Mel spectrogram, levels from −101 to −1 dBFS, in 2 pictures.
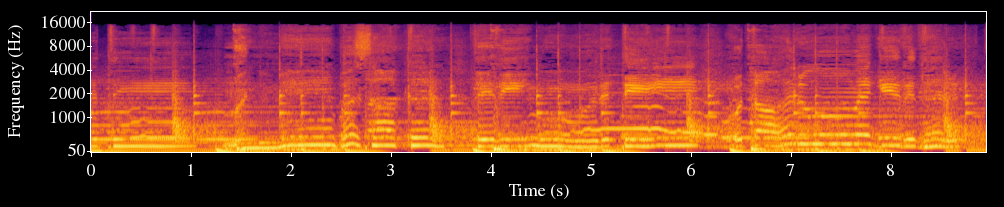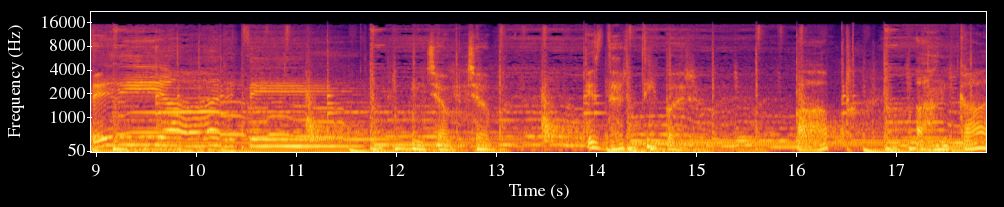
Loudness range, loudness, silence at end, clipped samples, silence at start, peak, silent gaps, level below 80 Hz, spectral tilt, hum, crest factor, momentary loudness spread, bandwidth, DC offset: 3 LU; -12 LUFS; 0 s; under 0.1%; 0 s; 0 dBFS; none; -20 dBFS; -6.5 dB/octave; none; 12 dB; 5 LU; 15.5 kHz; under 0.1%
